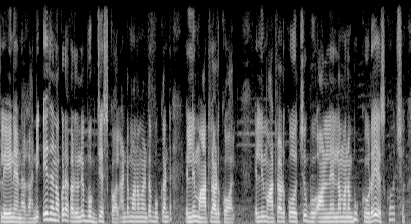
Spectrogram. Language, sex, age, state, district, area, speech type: Telugu, male, 18-30, Telangana, Medchal, urban, spontaneous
